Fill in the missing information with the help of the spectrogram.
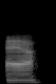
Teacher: ah is front and low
